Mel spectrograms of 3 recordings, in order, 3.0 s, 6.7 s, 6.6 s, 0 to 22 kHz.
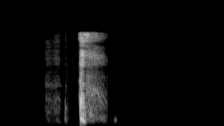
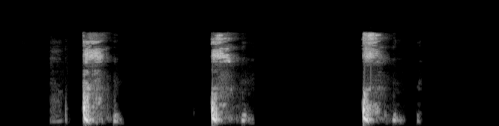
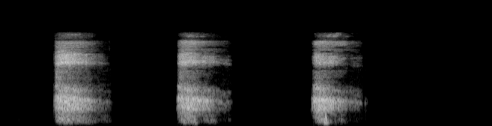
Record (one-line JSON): {"cough_length": "3.0 s", "cough_amplitude": 25935, "cough_signal_mean_std_ratio": 0.17, "three_cough_length": "6.7 s", "three_cough_amplitude": 27357, "three_cough_signal_mean_std_ratio": 0.26, "exhalation_length": "6.6 s", "exhalation_amplitude": 22245, "exhalation_signal_mean_std_ratio": 0.35, "survey_phase": "beta (2021-08-13 to 2022-03-07)", "age": "45-64", "gender": "Male", "wearing_mask": "No", "symptom_none": true, "smoker_status": "Never smoked", "respiratory_condition_asthma": true, "respiratory_condition_other": true, "recruitment_source": "REACT", "submission_delay": "5 days", "covid_test_result": "Negative", "covid_test_method": "RT-qPCR", "influenza_a_test_result": "Negative", "influenza_b_test_result": "Negative"}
